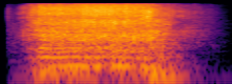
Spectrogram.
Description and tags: A monster voice
creature, beasts, growls, processed, monster, beast, scary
